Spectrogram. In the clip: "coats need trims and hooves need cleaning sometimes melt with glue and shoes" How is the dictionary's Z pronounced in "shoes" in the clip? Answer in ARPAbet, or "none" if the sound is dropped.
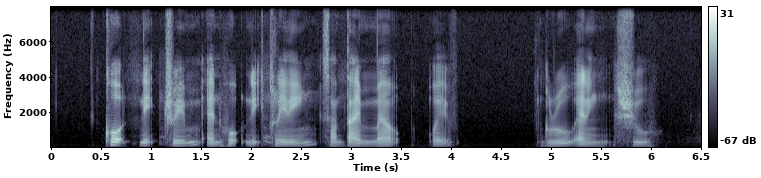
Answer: none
